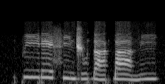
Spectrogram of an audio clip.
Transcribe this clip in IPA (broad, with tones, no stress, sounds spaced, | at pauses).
p iː˦ ɾ eː˦ s ĩ˦ d͡ʒ u˧ ɗ a˨˦ k͡p aː˦˨ n ĩ˦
